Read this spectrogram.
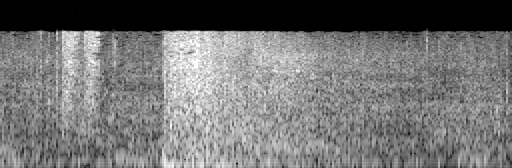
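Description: A gunshot bangs.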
